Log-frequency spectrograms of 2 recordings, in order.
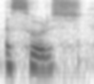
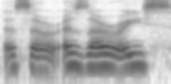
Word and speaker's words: Açores: And I am sorry for pronouncing Açores the way it's supposed to be pronounced, not Azores or whatever the hell it's called. They call it in English.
